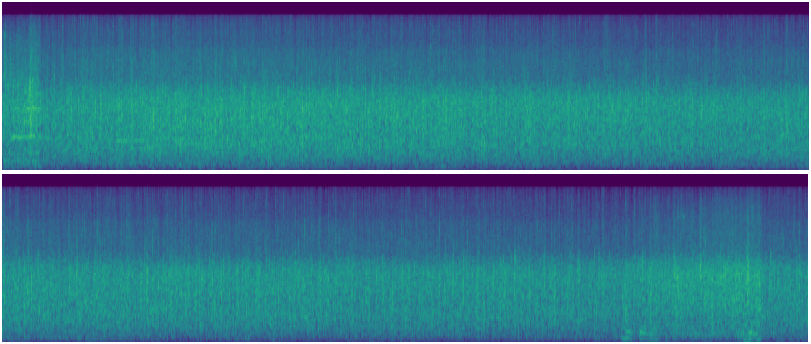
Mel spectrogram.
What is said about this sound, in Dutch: Zullen we hem even een daverend applaus geven nog een keer?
